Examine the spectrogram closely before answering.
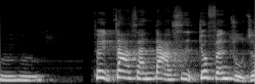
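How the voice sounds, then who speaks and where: Vocal fry runs through a woman's speech at a fairly quick pace. Her pitch swings very widely. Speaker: podcast host. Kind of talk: casual chat.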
